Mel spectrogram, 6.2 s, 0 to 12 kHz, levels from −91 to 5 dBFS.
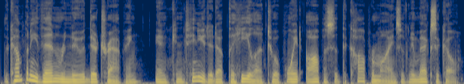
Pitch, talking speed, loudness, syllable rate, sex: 100 Hz, 215 wpm, -20 LUFS, 6.5 syllables/s, male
